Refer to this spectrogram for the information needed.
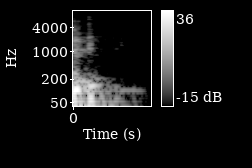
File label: Headcrash; xmoto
